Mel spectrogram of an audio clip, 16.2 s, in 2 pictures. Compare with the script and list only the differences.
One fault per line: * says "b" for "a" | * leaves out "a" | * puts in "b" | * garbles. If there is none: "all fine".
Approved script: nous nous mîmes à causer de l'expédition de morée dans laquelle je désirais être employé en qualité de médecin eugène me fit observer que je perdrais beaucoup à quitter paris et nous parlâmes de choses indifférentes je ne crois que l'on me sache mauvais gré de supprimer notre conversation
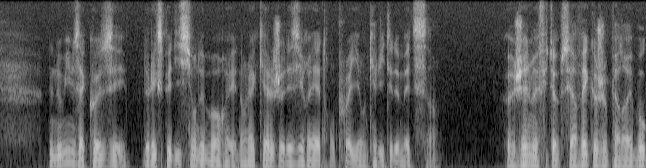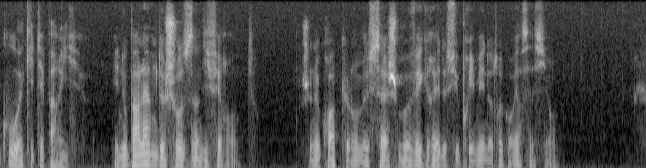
all fine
